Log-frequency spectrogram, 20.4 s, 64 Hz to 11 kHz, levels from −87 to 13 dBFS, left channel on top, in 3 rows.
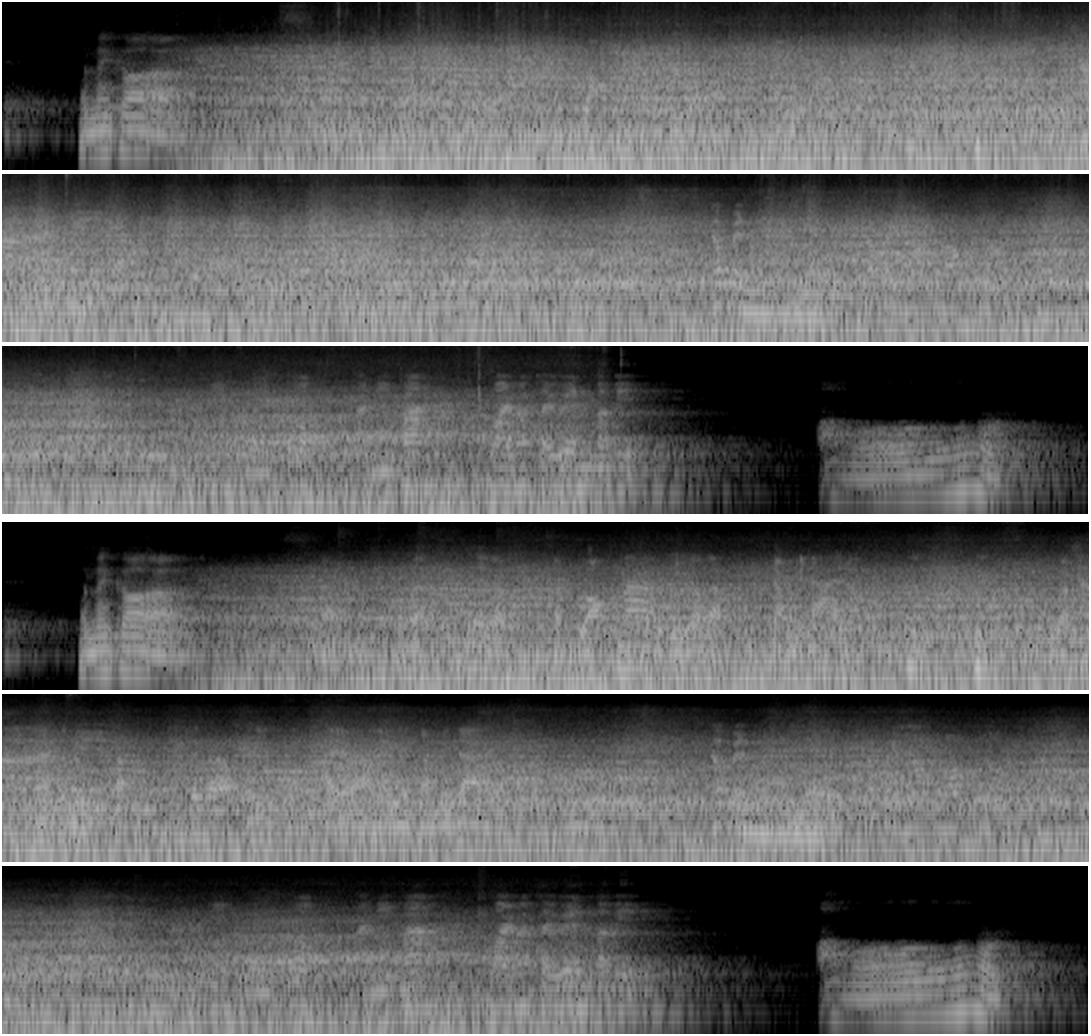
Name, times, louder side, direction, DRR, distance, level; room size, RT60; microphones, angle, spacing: voice 1, 0.5-1.2 2.0-2.2 2.5-7.4 8.0-10.0 10.3-10.7 11.4-12.1 18.7-19.9, right 4 dB, 30° right, 7 dB, 0.3 m, -30 dB
Fixed-wing aircraft airplane, 1.0-17.4, left 2 dB, 50° left, 0.6 m, -25 dB
voice 2, 6.7-7.5 11.2-16.3 16.6-17.6, left 1 dB, 20° left, 4 dB, 0.8 m, -30 dB
17.5 x 6.0 x 2.7 m, 1.3 s
head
